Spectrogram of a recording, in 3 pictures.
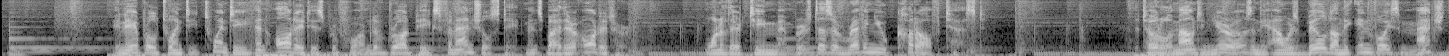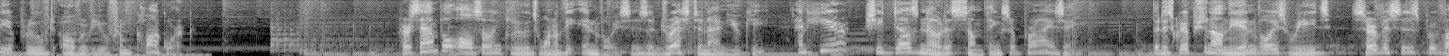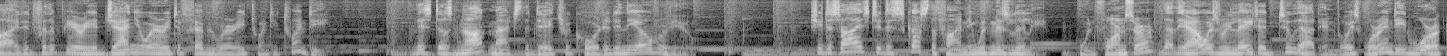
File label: e-learning; PwC Summer School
